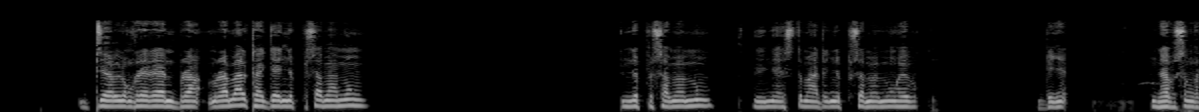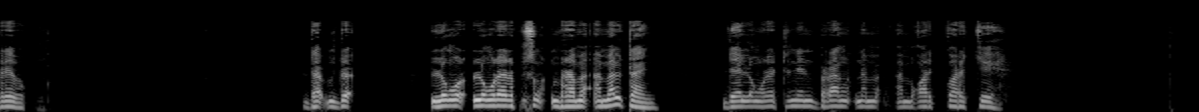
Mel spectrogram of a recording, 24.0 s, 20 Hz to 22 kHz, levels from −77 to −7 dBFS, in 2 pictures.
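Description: From start to finish the speech carries a watery, swirling texture, and nothing is heard above 11.3 kHz, which points to a low bitrate around 48 kbps. The likely cause is MP3 compression: starved of bits, the encoder drops the treble at a fixed ceiling and zeroes faint frequency lines that flicker on and off between frames. That flickering, with chirpy s sounds and smeared onsets, separates it from a simple low-pass filter, which dulls without swirling.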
